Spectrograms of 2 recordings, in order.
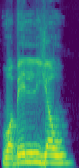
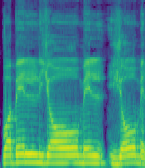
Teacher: ان دونوں کا فرق سمجھ لیجئے، وَبِلْ یَوْ، یو زبر پڑا اور واو کی طرف ہم گئے، جب واو پہ پہنچے تو پوری طرح ہونٹوں کو گول کیا ہے، واو کو ادا کرنا ہے، وَبِلْ یَوْ۔ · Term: معروف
